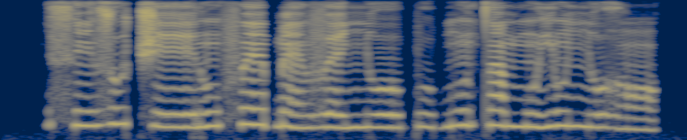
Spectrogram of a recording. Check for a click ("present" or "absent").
absent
